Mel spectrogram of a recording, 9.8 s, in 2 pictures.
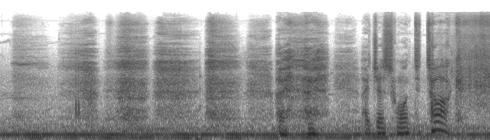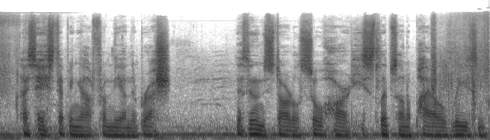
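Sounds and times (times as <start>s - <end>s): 
man breathing hard after running: 0.1s - 3.6s
speech: 3.7s - 9.7s.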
